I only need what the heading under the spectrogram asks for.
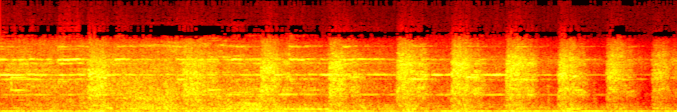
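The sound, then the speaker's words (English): A train pulls out of the Modoc City station, its loud rhythmic chuffs picking up pace over a steady mechanical hum, with no voices. “The engineer obeyed, and the train moved out of the Modoc City station.”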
